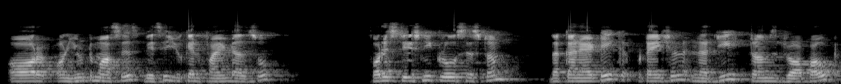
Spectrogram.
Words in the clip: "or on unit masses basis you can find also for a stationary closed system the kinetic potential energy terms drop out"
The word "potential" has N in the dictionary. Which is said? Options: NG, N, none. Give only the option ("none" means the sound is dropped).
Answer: N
